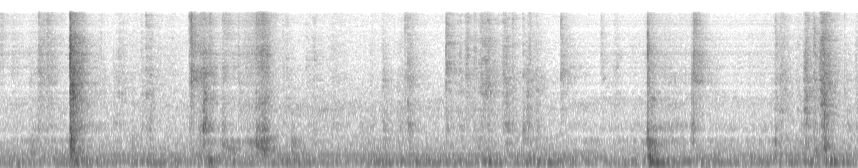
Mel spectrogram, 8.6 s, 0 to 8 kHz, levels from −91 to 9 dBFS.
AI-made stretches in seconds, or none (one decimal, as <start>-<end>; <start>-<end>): 0.0-1.0; 2.0-2.7; 5.7-7.8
